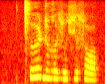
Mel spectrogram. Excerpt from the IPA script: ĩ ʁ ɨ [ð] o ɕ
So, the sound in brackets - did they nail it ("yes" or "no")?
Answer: no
